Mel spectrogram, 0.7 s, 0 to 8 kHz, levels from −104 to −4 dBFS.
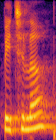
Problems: echo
